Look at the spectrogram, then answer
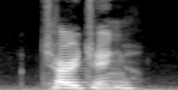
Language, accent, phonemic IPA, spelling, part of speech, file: English, US, /ˈt͡ʃɑɹd͡ʒɪŋ/, charging, verb / noun, En-us-charging.ogg
- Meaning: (verb) present participle and gerund of charge; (noun) 1. An act or process of charging (as of a battery) 2. An offensive foul in which the player with the ball moves into a stationary defender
